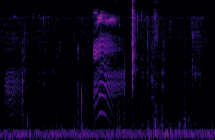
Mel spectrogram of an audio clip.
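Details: Maine Coon kitten Ash, the last of his litter to open his eyes, gives one short arched mew near the middle, high and thin with a rise and fall. A steady low rumble runs underneath, with a few faint clicks.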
